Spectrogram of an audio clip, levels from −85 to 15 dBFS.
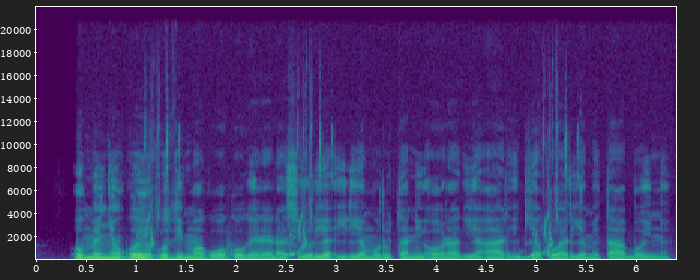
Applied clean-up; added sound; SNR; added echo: none; Gurgling / Liquid; 10 dB; none.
